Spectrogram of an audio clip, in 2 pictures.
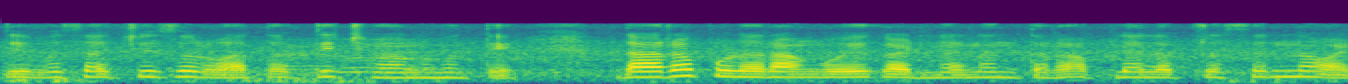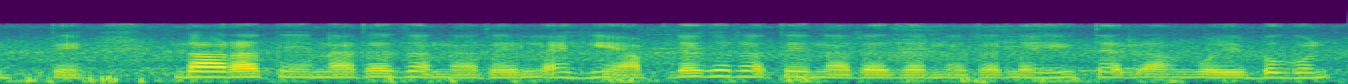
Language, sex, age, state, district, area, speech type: Marathi, female, 18-30, Maharashtra, Satara, rural, spontaneous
